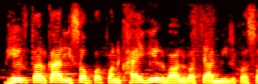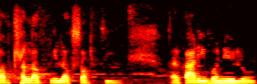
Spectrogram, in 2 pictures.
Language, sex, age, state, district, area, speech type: Maithili, female, 45-60, Bihar, Darbhanga, rural, spontaneous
